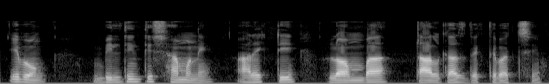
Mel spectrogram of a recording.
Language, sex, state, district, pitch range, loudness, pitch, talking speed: Bengali, male, West Bengal, Cooch Behar, 95-110 Hz, -19 LUFS, 100 Hz, 100 wpm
